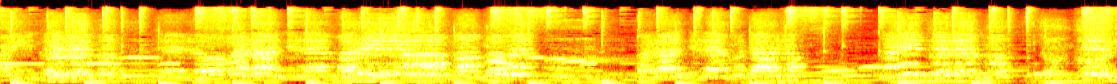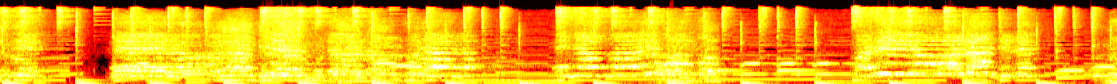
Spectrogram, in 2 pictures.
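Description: A church choir singing a gospel song to Mary, many voices together over a steady beat with strong low pulses.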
